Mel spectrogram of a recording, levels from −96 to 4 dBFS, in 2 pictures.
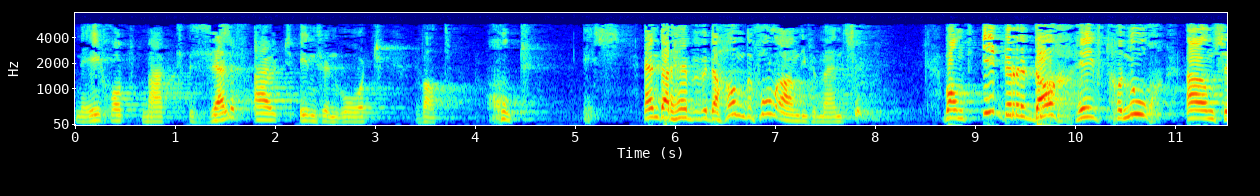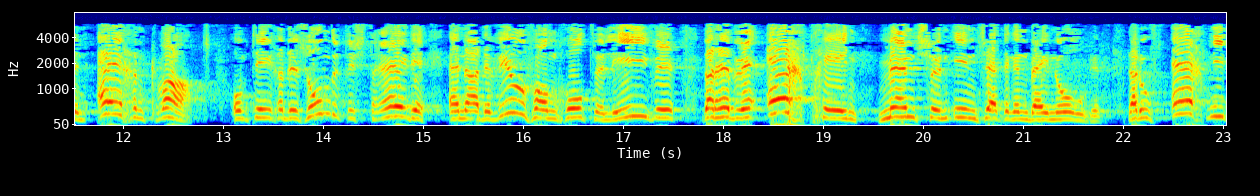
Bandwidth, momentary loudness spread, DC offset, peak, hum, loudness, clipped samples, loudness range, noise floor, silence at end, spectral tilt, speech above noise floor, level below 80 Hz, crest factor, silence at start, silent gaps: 6.2 kHz; 18 LU; under 0.1%; -2 dBFS; none; -17 LUFS; under 0.1%; 13 LU; -54 dBFS; 0 s; -4 dB/octave; 36 dB; -56 dBFS; 16 dB; 0 s; none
